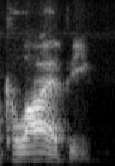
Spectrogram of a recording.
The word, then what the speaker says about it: Calliope: That the weirdos, and I mean that in a loving way, seem to congregate in there and also in front of, she's going to get me because I'm going to say it wrong, Calliope. – No, you said it right. – You said it wrong. – You said it exactly right.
